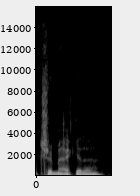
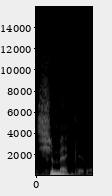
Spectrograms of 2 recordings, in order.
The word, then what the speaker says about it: Chemeketa: I went to Chemeketa. It's not even how you say it. I didn't even get into Chemeketa. How do you say it? Like that. Oh, Yeah, how Mike did. how'd you say it? Chemeketa.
